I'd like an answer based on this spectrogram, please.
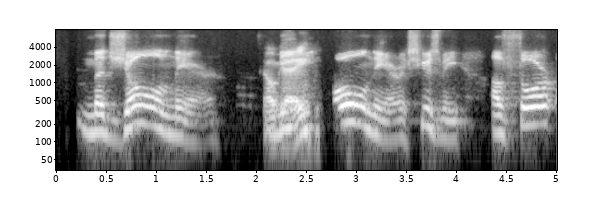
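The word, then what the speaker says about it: Mjölnir: field is based on the mythological hammer it's pronounced majol near okay excuse me of thor ordenson which is the god of thunder god of thunder yeah oh yeah the myth tells us that meow near never missed his target never missed his target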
